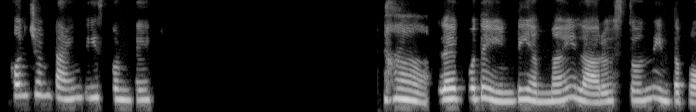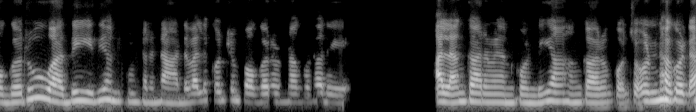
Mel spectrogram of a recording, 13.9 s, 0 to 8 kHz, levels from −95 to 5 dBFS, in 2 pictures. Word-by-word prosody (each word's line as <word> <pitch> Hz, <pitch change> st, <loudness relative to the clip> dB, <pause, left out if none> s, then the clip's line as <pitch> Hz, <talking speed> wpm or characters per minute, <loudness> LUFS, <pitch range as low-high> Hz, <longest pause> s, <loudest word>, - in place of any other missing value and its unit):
కొంచెం 320 Hz, +2 st, 0 dB
టైమ్ 250 Hz, +1 st, 0 dB
తీసుకుంటే 235 Hz, -4 st, -2 dB, 2.5 s
హా! 250 Hz, -1 st, +4 dB, 0.4 s
లేకపోతే 250 Hz, +2 st, +4 dB
ఏంటి 195 Hz, +4 st, 0 dB
ఈ -, -, +4 dB
అమ్మాయి, 200 Hz, +5 st, 0 dB
ఇలా 205 Hz, -5 st, +2 dB
అరుస్తుంది. 215 Hz, +5 st, -3 dB
ఇంత 200 Hz, -1 st, -1 dB
పొగరు 180 Hz, +7 st, 0 dB, 0.2 s
అది 180 Hz, +4 st, 0 dB
ఇది 205 Hz, +4 st, -3 dB
అనుకుంటారండి. 185 Hz, -3 st, -6 dB
ఆడవాళ్ళకి 185 Hz, +6 st, -5 dB
కొంచెం 215 Hz, +1 st, -10 dB
పొగరున్నా 185 Hz, 0 st, -4 dB
కూడా 185 Hz, +3 st, -9 dB
అది -, -, -12 dB, 1.1 s
అలంకారమే 185 Hz, 0 st, +2 dB
అనుకోండి. 170 Hz, 0 st, -3 dB, 0.2 s
అహంకారం 175 Hz, -2 st, -2 dB
కొంచెం -, -, -4 dB
ఉన్నా 225 Hz, +3 st, +7 dB
కూడా 195 Hz, -2 st, +4 dB
195 Hz, 110 wpm, -23 LUFS, 180-230 Hz, 2.5 s, ఉన్నా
